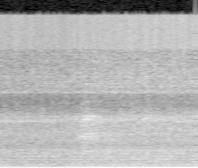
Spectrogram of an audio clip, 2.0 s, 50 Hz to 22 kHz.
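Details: Alfa Romeo 156 GTA after a radiator repair, just started after the lambda sensor invalid-signal fault was read, and the fault did not instantly return. A steady low hum with an even pulse and no knocks or ticks; it settles into a smooth, healthy idle.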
